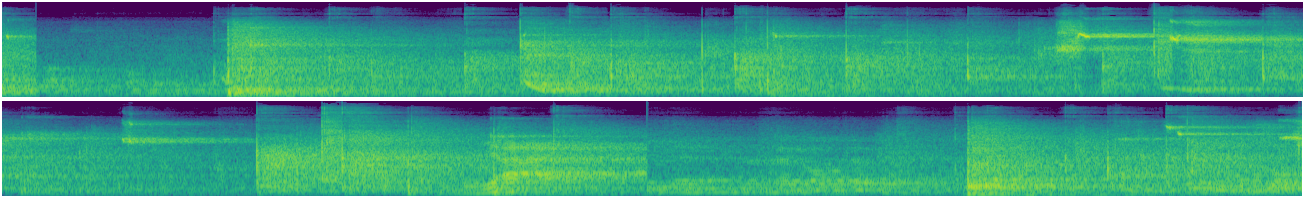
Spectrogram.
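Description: A table tennis ball clicks back and forth between paddles and table in an echoing hall.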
